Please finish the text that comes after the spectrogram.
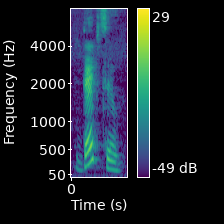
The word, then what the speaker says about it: debtor: If you look at the spellings, they all have a B spellings, which is silenced.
